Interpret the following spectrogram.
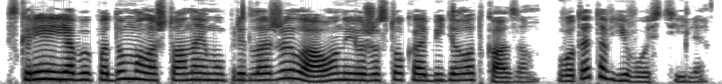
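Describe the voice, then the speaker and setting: A woman's voice: fairly high pitch, quick pace, fairly bright tone, pitched above the performer's own voice, close to an everyday voice. A woman doing a weary, grumbling court doctor. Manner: grumbling, exasperated. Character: weary, sharp-tongued female court doctor.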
